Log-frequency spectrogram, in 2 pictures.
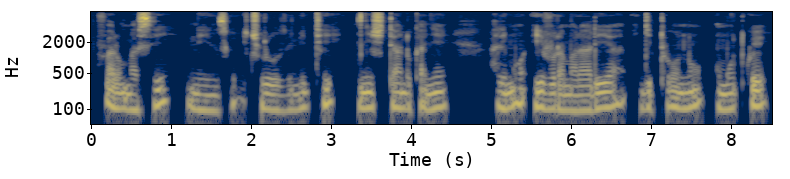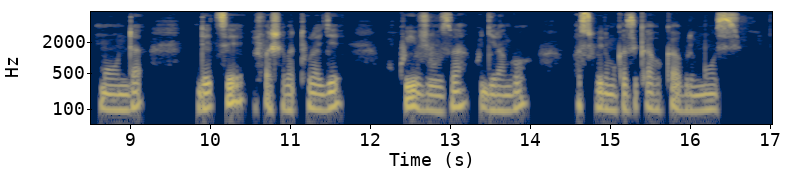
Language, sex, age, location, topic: Kinyarwanda, male, 25-35, Nyagatare, health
